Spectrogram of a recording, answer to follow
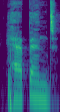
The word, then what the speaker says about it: happened: HAPPENED, इसे पढ़ते हैं हैपेंड। हैपेंड, P 2 बार लिखा है, उच्चारण 1 बार करना है, और ED को पढ़ना है जा।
